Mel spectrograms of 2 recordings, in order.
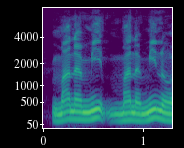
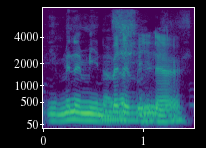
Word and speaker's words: Minamino: Manamino or something. – You're asking. – Minamino.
